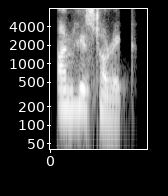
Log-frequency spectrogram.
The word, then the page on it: unhistoric: Indian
